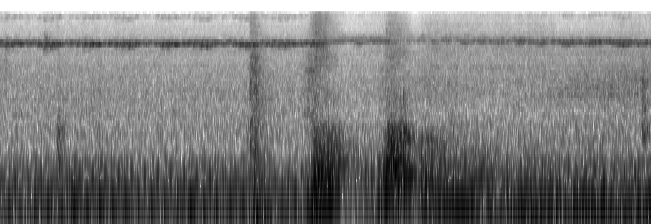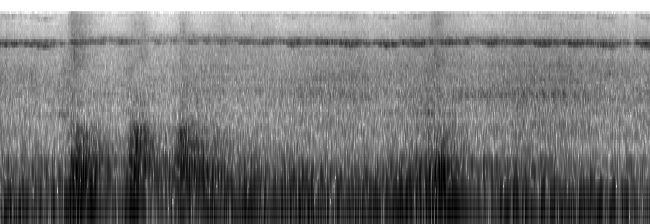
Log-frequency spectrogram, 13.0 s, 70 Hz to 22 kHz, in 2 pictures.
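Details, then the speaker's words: 2002 Ford Mustang GT two-valve V8 idling with new idler pulleys, tensioner and alternator: thin steady high-pitched squeal with occasional chirps over the idle, accessory belt drive squeak persists, cause unknown. "so as you can clearly hear the two valve terror behind me is sitting there squeaking its ass off with its brand new idler pulleys and brand new tensioner brand new alternator and bunch of other stuff but it just continues to squeak"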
